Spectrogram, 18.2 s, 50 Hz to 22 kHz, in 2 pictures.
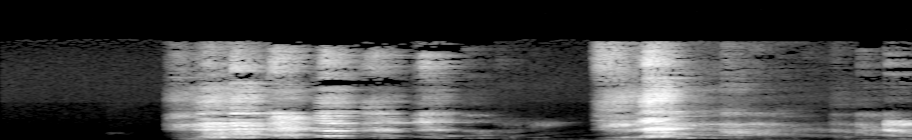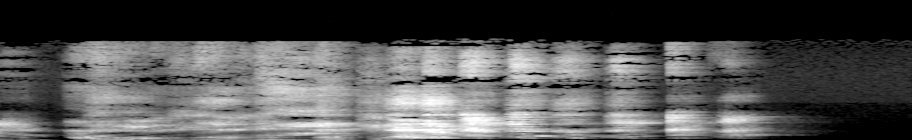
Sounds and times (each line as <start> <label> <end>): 1.8 guy laughing psychotically 5.0
12.3 guy laughing psychotically 16.6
